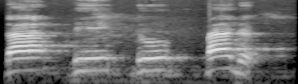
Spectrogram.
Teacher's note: huruf Dal itu pada akhir kalimat di sukun itu harus ada pantulannya suaranya harus mantul karena Dal juga salah satunya huruf Qalqalah yang harus ada suara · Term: suara mantul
